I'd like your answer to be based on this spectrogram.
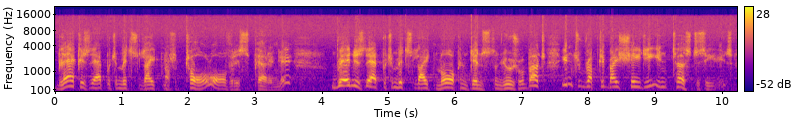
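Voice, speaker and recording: An actor playing a hesitant, pedantic seventeenth-century scholar in a dramatised audio biography. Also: male voice, a little high, very animated, unhurried, gravelly, slightly rough, full character voice, poor audio. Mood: pedantic, declaiming. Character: Isaac Barrow, hesitant male 17th-century scholar and mentor.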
